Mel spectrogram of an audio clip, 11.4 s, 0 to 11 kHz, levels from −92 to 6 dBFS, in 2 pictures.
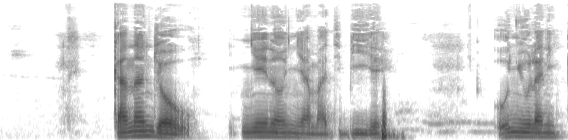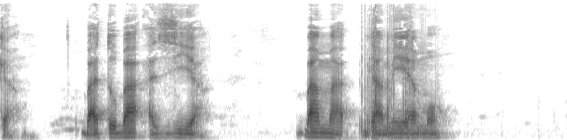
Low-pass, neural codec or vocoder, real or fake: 9.9 kHz; none; real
